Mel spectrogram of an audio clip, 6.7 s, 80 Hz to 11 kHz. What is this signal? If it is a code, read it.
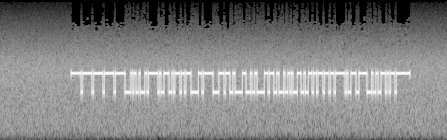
RTTY (45.45 baud, 850 Hz shift), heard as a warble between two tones, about 1700 Hz centre. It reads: BG5OUT TU ZL1BV CQ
